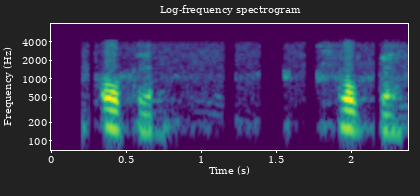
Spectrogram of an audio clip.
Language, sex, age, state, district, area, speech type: Gujarati, male, 18-30, Gujarat, Ahmedabad, urban, conversation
